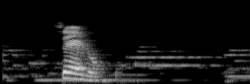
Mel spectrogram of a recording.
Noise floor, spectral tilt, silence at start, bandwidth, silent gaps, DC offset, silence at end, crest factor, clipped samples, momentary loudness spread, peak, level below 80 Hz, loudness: -43 dBFS; -3 dB/octave; 0.35 s; 7.4 kHz; none; under 0.1%; 0.05 s; 20 dB; under 0.1%; 26 LU; -2 dBFS; -72 dBFS; -16 LUFS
